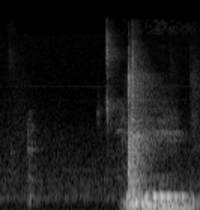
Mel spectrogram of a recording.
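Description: An Accuracy International AX rifle set down on a wooden tabletop: a faint knock early, then a heavy thump and short clatter a little after a second in.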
